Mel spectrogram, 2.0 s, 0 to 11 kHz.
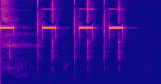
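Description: Cordless automatic hair curler's control panel beeping four times, a short high beep with a click at each button press, as the timer is stepped down from 12 to 8.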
